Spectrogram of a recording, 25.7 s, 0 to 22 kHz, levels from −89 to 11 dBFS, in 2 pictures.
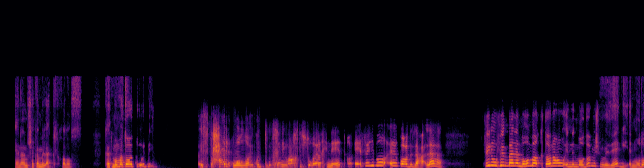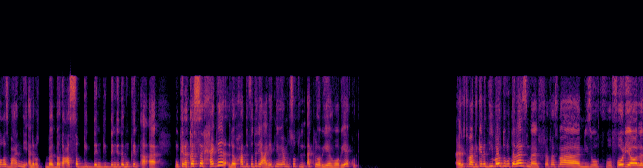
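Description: Call bitrate drop, 3.03 to 12.04 s: the encoder falls from 40 to 9 kbps, cutting bandwidth to 6 kHz. Speech turns coarse and muffled.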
